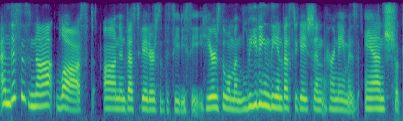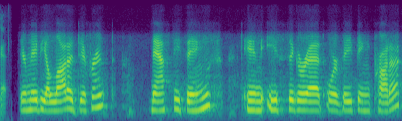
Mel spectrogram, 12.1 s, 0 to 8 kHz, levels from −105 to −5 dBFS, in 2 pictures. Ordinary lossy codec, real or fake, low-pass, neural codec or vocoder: AAC, 48 kbps; real; 7.2 kHz; none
